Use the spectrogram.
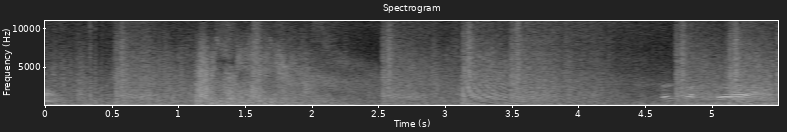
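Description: Battle in the strategy video game RUSE: repeated booming artillery and bursts of gunfire over a dense rumbling background, with heavy hits recurring every second or so and faint voices at the end.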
